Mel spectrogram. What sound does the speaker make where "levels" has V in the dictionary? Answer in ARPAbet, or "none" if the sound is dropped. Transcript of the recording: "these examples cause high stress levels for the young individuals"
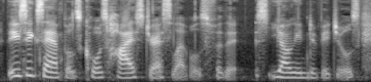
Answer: V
